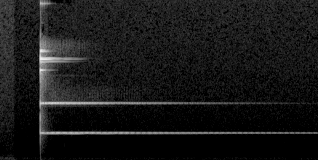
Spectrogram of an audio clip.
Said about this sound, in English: let's tune into the sound of the bell and follow it all the way until the sound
